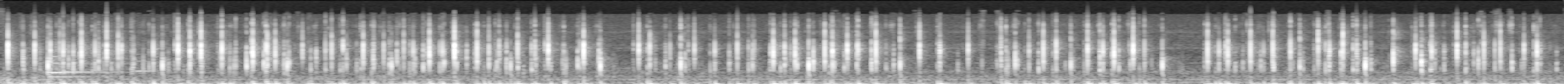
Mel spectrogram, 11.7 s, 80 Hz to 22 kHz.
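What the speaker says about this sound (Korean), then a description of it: "키보드 다리를 한번 들어서도 쳐볼게요." Rapid, steady typing on a slim low-profile Lofree Edge 84 keyboard with its feet raised, quiet crisp key clicks in a dense irregular stream with a brief pause, close up and with no talk.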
